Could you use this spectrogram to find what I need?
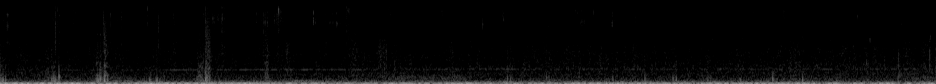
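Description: Oily hands rub and squeeze a bare foot with soft, close, slippery sounds.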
